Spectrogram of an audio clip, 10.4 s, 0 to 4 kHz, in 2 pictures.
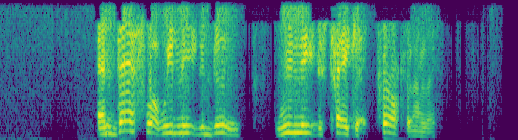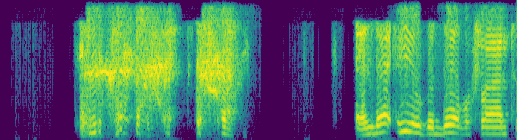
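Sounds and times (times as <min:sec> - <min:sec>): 
speech: 0:01.0 - 0:04.4, 0:06.0 - 0:06.6, 0:08.8 - 0:10.3
person coughing in a harsh fit: 0:06.0 - 0:07.7.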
